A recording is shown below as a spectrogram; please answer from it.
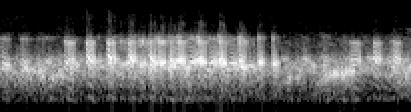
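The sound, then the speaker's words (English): Frogs croaking and ribbiting in a dense, continuous chorus of many overlapping calls, with fast rhythmic pulses that repeat steadily throughout at an even loudness. “In my mind, frogs ribbit and croak”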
